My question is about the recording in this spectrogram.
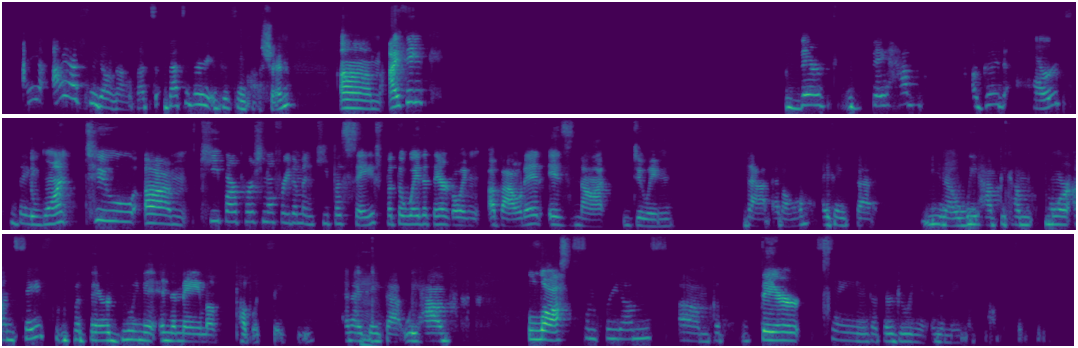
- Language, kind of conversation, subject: English, unstructured, How should leaders balance public safety and personal freedom?
- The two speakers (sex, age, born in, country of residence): female, 20-24, United States, United States; male, 65-69, United States, United States
- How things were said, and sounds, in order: distorted speech; tapping; static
